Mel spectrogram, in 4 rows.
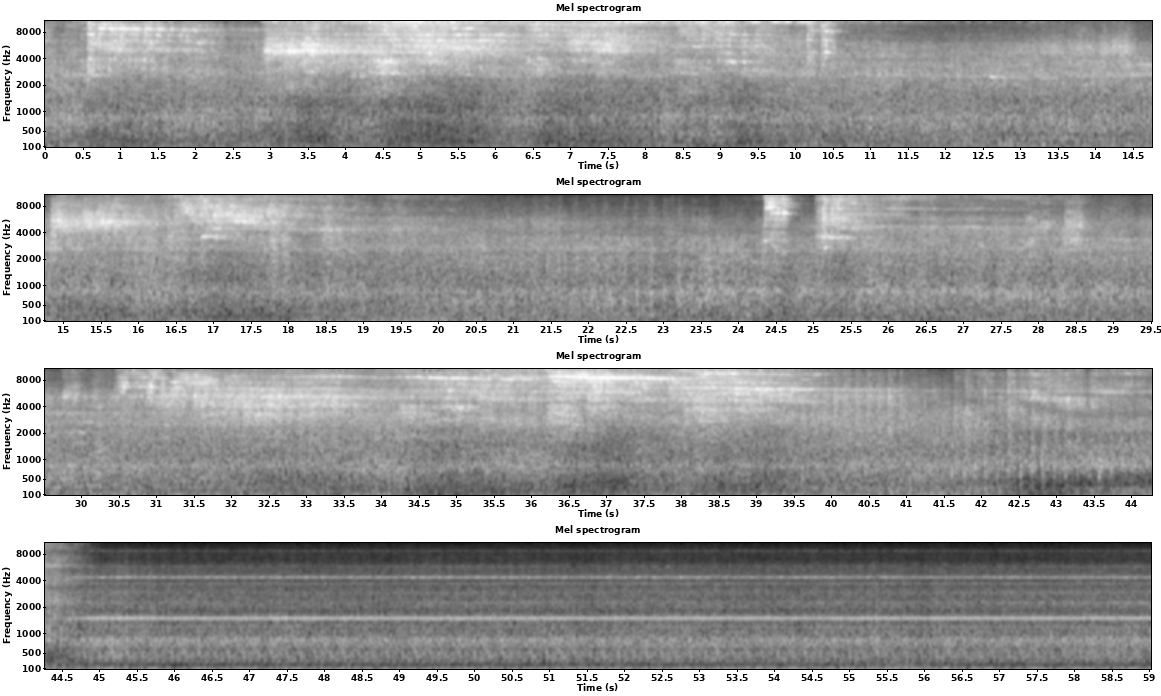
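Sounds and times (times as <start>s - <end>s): train wheels rumbling on rail: 0.0s - 59.0s
high wheel squeal: 0.4s - 2.3s, 2.9s - 10.6s, 14.3s - 19.6s, 24.4s - 27.2s, 29.7s - 40.0s.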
